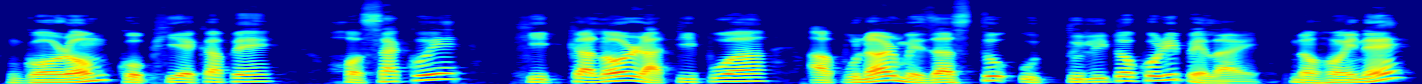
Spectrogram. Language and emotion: Assamese, happy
